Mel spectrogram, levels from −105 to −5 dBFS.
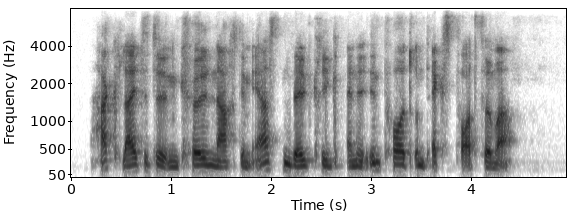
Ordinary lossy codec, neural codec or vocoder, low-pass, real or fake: Opus, 24 kbps; none; 7.2 kHz; real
